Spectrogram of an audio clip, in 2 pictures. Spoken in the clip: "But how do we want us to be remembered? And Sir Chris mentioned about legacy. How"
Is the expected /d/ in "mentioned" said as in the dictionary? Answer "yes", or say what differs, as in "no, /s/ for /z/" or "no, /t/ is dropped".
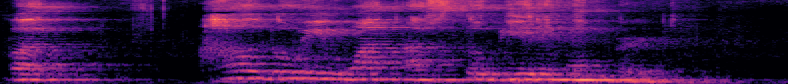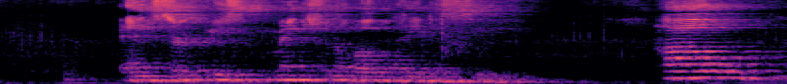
no, /d/ is dropped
